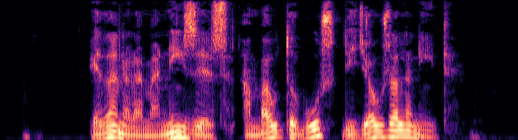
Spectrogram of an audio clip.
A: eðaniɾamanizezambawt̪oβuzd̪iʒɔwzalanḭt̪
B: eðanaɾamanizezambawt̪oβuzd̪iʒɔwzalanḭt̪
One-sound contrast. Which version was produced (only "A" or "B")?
B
